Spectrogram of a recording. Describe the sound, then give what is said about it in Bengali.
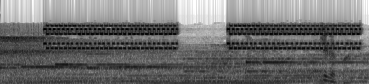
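A telephone rings in two long, bright, high-pitched bursts separated by a short pause, steady and fairly loud, with no talking over it. “দারোয়ান phone দিয়েছে কেন হঠাৎ?”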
